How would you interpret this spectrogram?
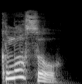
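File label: "colossal", British English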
